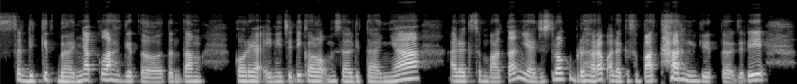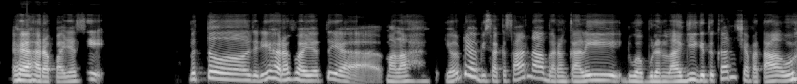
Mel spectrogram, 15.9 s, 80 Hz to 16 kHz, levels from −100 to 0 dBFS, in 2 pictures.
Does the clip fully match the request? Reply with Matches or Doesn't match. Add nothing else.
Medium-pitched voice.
Matches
